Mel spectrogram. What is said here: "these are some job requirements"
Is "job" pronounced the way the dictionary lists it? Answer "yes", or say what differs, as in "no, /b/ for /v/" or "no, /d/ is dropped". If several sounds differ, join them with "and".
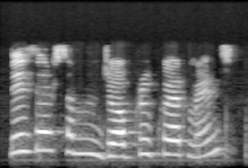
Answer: yes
